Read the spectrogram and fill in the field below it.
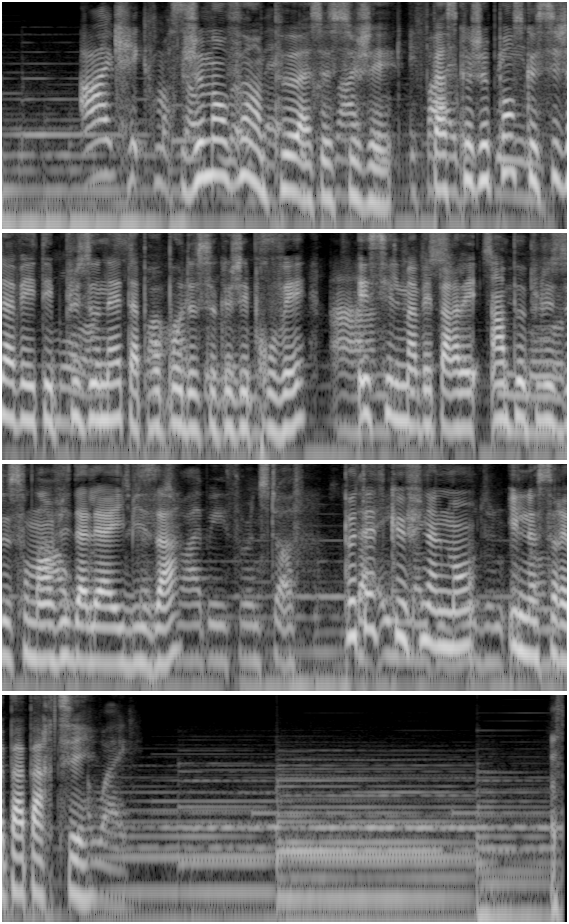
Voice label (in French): voice over documentaire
